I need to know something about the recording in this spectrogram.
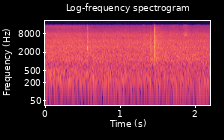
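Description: Steady background hiss with one sharp click about one and a half seconds in and a fainter one about half a second in, from a compact prop gun being handled as it is passed from hand to hand.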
